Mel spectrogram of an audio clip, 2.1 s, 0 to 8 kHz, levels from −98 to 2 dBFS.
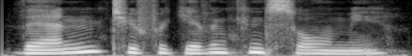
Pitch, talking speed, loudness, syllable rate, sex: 190 Hz, 175 wpm, -15 LUFS, 5.4 syllables/s, female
